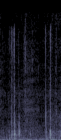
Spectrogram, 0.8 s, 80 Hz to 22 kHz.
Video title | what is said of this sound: Mustang S550 C Pillar Rattle Fix | you get a nice solid thud instead of a rattle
